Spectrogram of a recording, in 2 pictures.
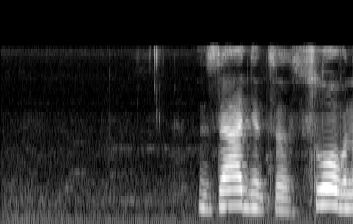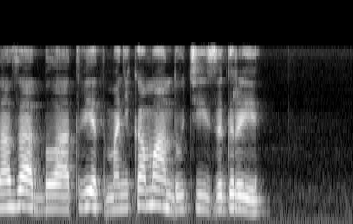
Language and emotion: Russian, angry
